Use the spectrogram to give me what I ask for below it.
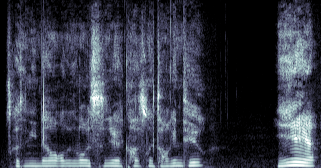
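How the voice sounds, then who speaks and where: A woman streamer and voice performer chats playfully and cutely with viewers during a casual livestream, answering their questions. Her voice is slightly high, steady, darkish and a bit rough, fairly quick, with no echo.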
